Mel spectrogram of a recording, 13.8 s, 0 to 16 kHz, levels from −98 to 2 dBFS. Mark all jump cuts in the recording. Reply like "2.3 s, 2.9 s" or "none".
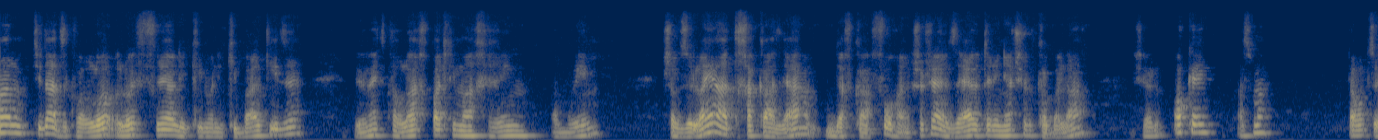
12.2 s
